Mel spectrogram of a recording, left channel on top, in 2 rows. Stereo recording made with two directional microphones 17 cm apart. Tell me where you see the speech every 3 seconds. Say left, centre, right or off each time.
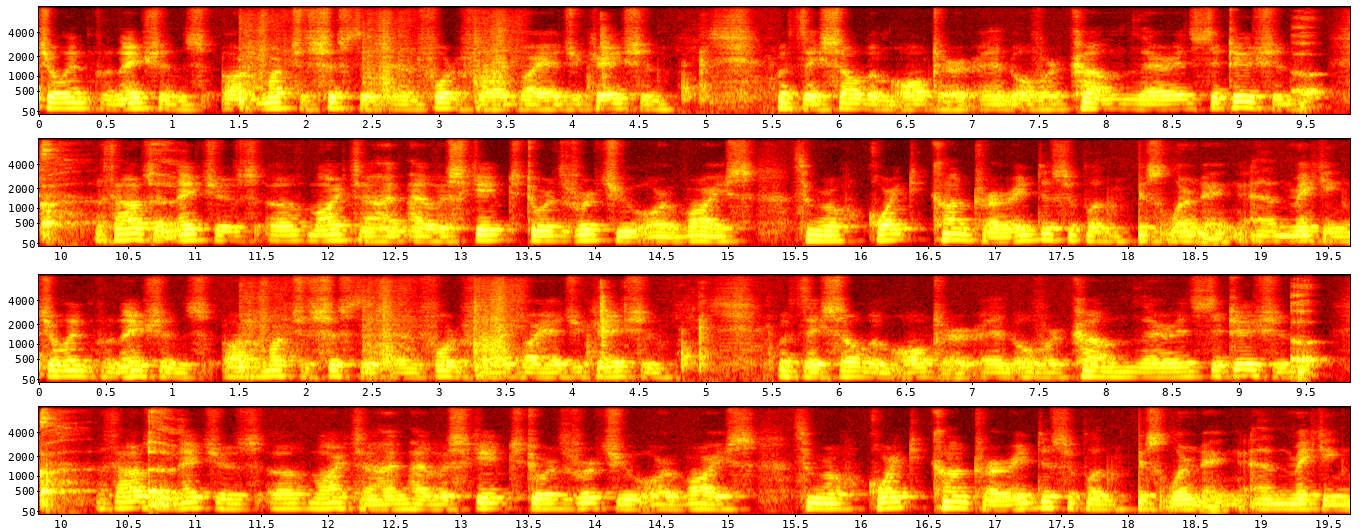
left, left, left, left, left, centre, right.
